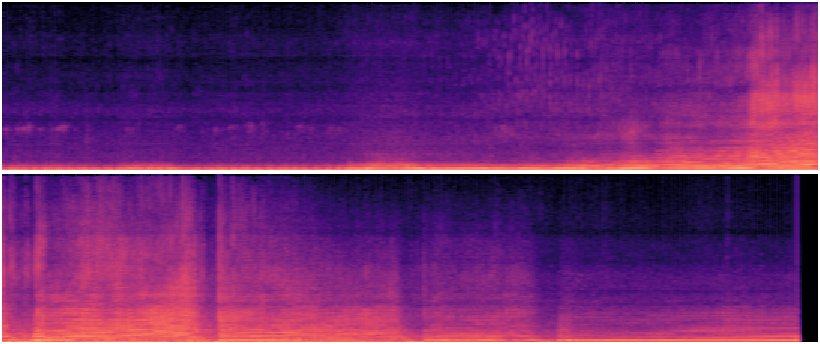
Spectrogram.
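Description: A motorcycle engine idles, then revs hard and pulls away, shifting up through the gears as it fades into the distance.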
